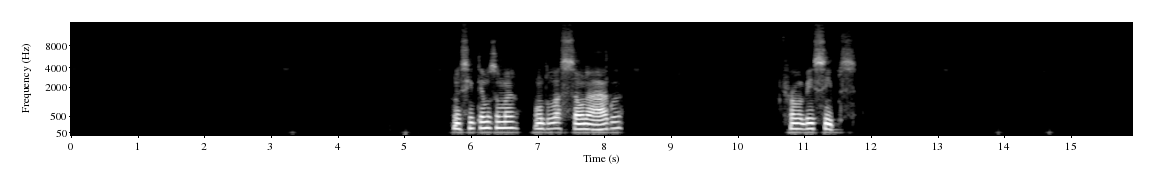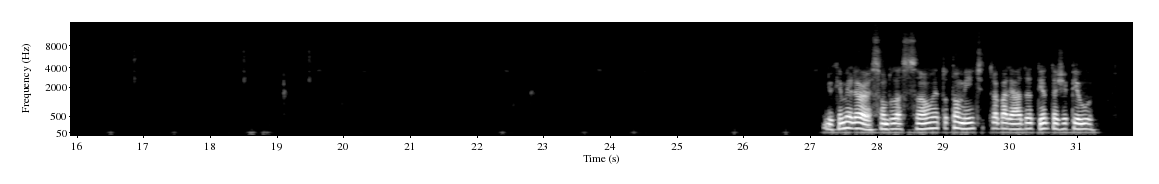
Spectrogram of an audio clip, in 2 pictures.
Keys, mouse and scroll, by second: 0.2-5.7 middle drag, 8.5-12.3 middle drag, 13.5 click, 14.5 click, 15.8 click, 17.1-18.1 middle drag, 18.7-19.4 ctrl+middle drag, 19.7-20.4 ctrl+middle drag.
